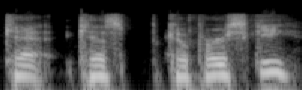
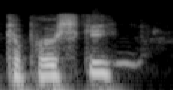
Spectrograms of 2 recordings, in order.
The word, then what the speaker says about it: Kaspersky: Kaspersky? Isn't that how you pronounce it? Kaspersky? – Yeah. – Kaspersky.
